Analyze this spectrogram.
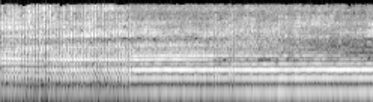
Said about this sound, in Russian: Закончилась на селе уборочная эстрада, и шум моторов комбайнов сменился непривычным для этих мест шумом работающего авиационного мотора.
